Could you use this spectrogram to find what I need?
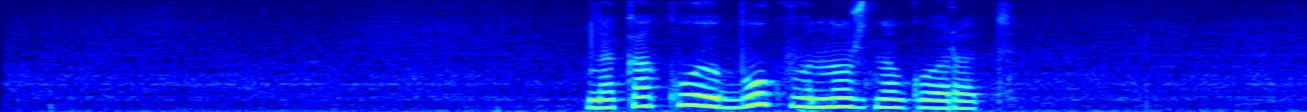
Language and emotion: Russian, neutral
